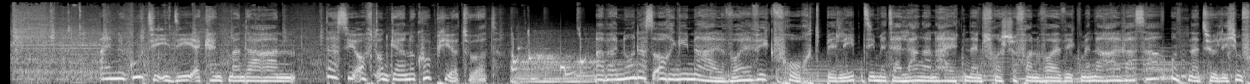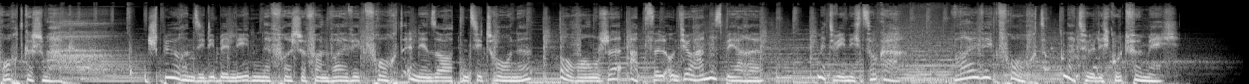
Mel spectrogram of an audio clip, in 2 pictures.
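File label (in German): off, sprecher; LOFT VOICES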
